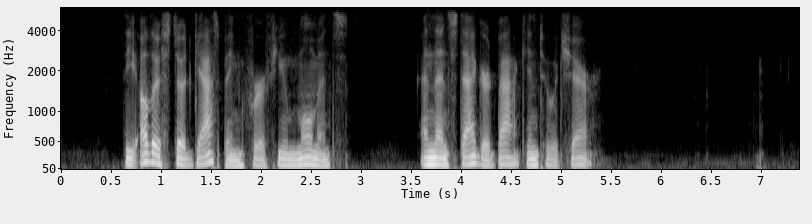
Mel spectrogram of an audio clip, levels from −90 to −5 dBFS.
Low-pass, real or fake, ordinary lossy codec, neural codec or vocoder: 5.4 kHz; real; Opus, 24 kbps; none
